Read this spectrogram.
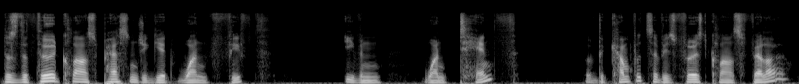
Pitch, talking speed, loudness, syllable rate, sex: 110 Hz, 145 wpm, -21 LUFS, 4.2 syllables/s, male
